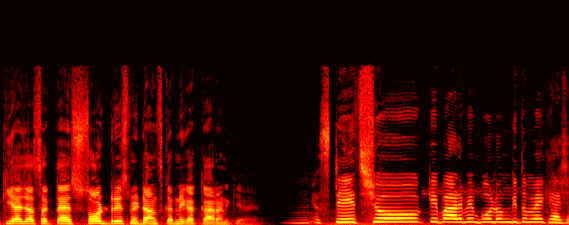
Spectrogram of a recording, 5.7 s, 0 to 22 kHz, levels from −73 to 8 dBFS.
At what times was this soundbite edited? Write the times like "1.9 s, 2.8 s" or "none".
3.0 s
